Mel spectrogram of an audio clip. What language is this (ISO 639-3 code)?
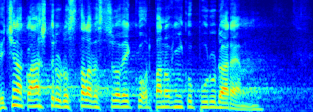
ces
